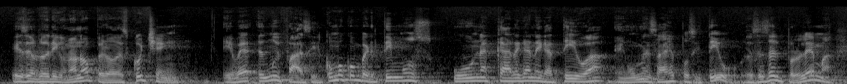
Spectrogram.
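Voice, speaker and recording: Speaking with a Costa Rican accent at a moderate pace, a man uses a medium pitch with very wide swings and very even loudness, amid noticeable background noise and audible room echo. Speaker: lawyer and former justice minister. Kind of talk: political interview.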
